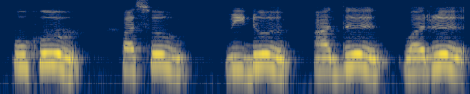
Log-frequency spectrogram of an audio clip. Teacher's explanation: அடுத்தது வந்து முற்றியலுகரம். ஸோ தனிக்குறள் எழுத்தை அடுத்து வரும் வல்லின உகரங்கள் ஒரு மாத்திரை அளவுக்கு முழுமையாக ஒலிக்கும்.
